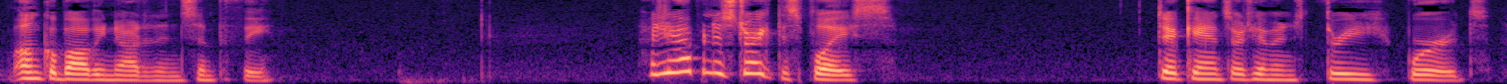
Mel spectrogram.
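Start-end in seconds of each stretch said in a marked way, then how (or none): 3.2-4.5 much higher, louder folksy question; pry with a lifted old-timer's voice; curious old man. Acted. Old man questioning the stranger, high-pitched and louder.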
